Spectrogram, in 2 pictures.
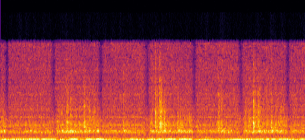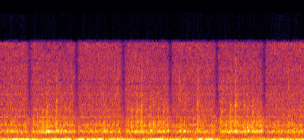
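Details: Epilog laser machine running: steady motor hum with a sharp rattling burst about every three-quarters of a second as the head travels; rattle during operation, cause unclear.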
